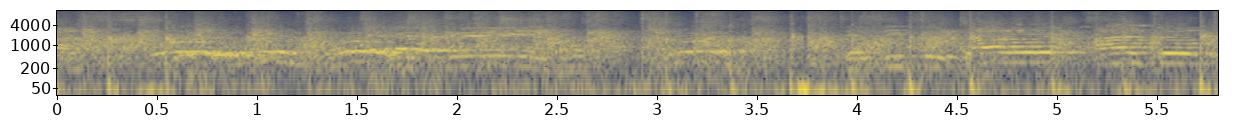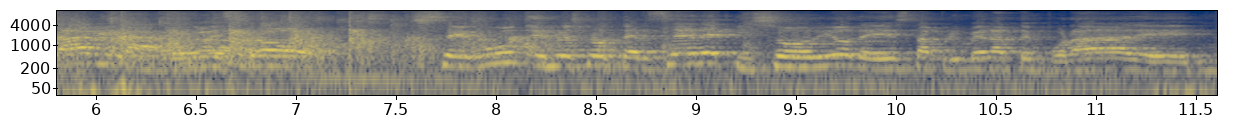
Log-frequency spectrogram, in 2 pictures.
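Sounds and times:
people cheering: 0.0s - 8.7s
audience applause: 0.0s - 8.8s
speech: 7.8s - 11.6s.

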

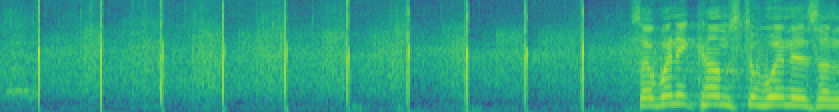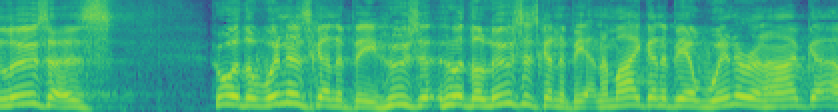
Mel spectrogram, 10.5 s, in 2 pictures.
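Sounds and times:
audience clapping together in a steady beat: 0.0s - 5.2s
crowd noise: 0.0s - 5.2s
speech: 4.0s - 6.0s, 6.6s - 10.4s.

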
